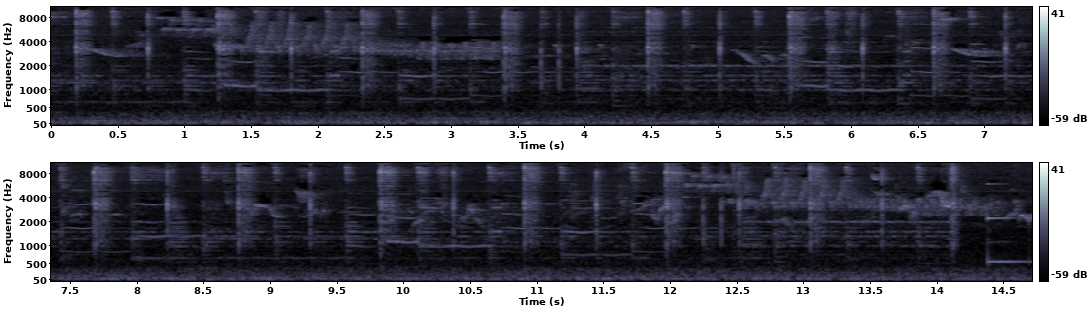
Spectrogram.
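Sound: birds chirping and singing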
